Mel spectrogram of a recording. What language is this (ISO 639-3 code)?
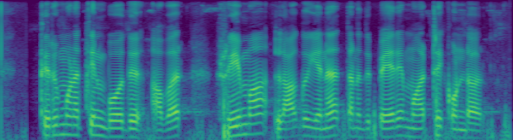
tam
